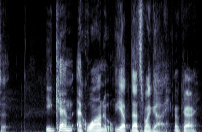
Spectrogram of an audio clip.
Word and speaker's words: Ikem Ekwonu: Hank, you pronounce it. Ikem Ekwonu.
